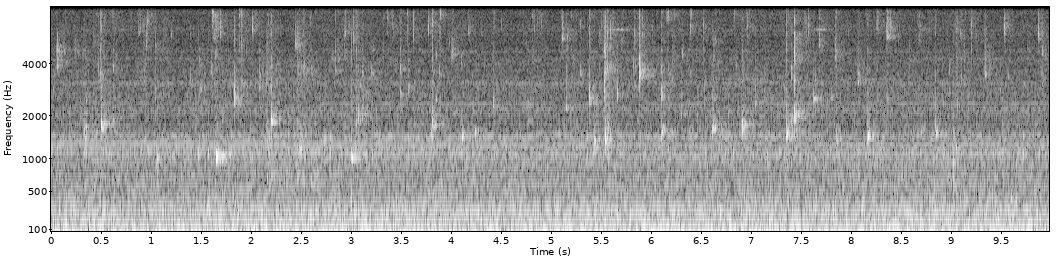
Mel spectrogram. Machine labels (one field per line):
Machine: pump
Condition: normal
